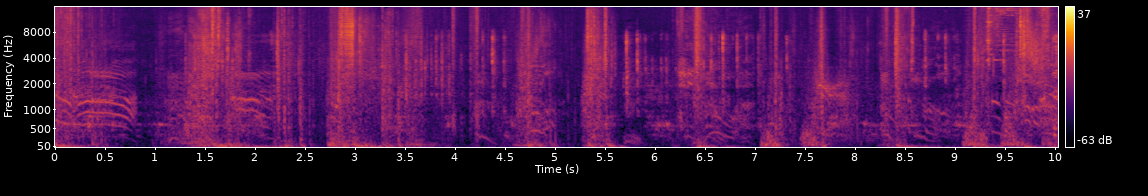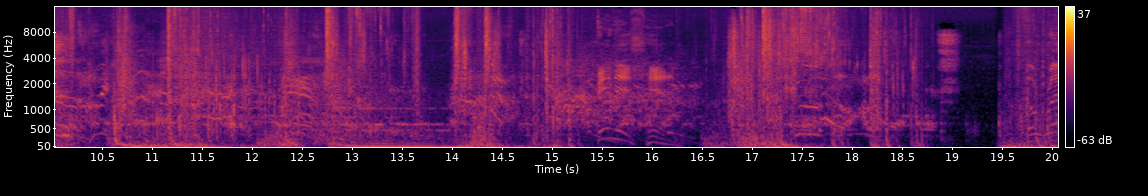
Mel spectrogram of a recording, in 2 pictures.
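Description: Heavy punches and kicks land with sharp thuds and cracks.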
